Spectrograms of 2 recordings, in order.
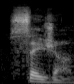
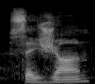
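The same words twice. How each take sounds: First: The stress is on the first syllable. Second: The stress is on the second syllable.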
